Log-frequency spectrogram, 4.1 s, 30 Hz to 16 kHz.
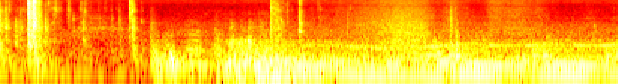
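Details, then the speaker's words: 2011 Vauxhall Corsa D 1.4 petrol after sitting a few days, code P0223, limp mode and spanner light: short crank into low, lumpy idle that barely holds and stalls; revs okay when held, drops off when released; reversed airflow meter upsetting mixture. "so the revs the engine is running really badly let me see if i can open the bonnet and show you and he's just shut down okay let's start this thing again"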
